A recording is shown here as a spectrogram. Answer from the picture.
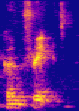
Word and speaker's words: conflict: about our difficult situation conflict a challenge you face in the workplace yeah conflicts conflict Kenya conflict conflict yeah you need to stress on the first syllable not the second one okay yeah not conflict but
